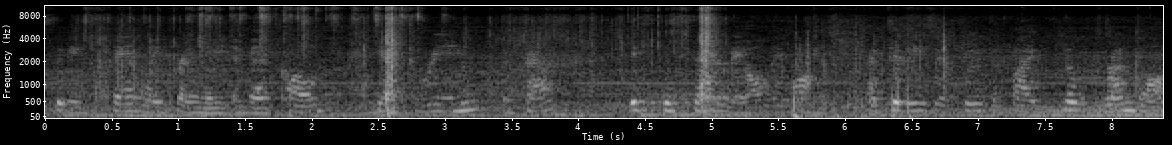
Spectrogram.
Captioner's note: "21Alive News at 6" plays in background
